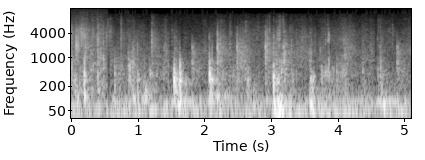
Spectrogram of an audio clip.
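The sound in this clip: Footsteps of someone sneaking unnoticed from one room of a house into another, many soft, uneven steps with a few heavier thuds, set against steady background noise.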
